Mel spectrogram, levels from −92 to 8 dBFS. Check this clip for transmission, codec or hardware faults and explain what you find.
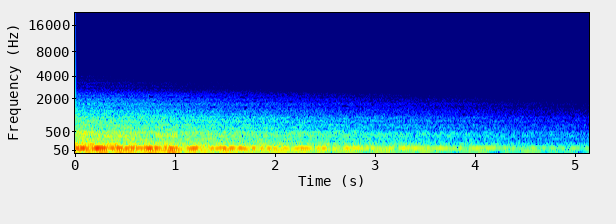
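Nothing wrong can be heard in this recording.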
